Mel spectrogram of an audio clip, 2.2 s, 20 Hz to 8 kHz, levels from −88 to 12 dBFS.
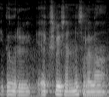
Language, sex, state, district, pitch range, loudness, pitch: Tamil, male, Tamil Nadu, Kanyakumari, 100-115 Hz, -18 LUFS, 105 Hz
